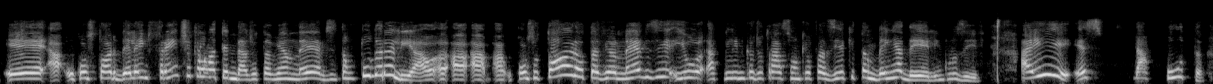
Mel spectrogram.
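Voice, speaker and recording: A woman's voice: high-pitched, animated, fairly quick, a little mellow, no room sound. A woman in her thirties on a live video call, telling a painful story with intensity and acting out what people said to her. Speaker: guest sharing her story. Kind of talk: emotional live chat.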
